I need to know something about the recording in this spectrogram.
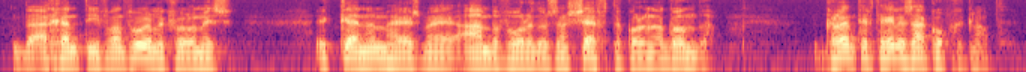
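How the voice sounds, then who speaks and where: Actor as a husky, anxious security chief. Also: male voice, medium pitch, fast, lightly acted. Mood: explaining, tense. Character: anxious male security chief, wound tight, cynical strategist. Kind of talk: radio drama dialogue.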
